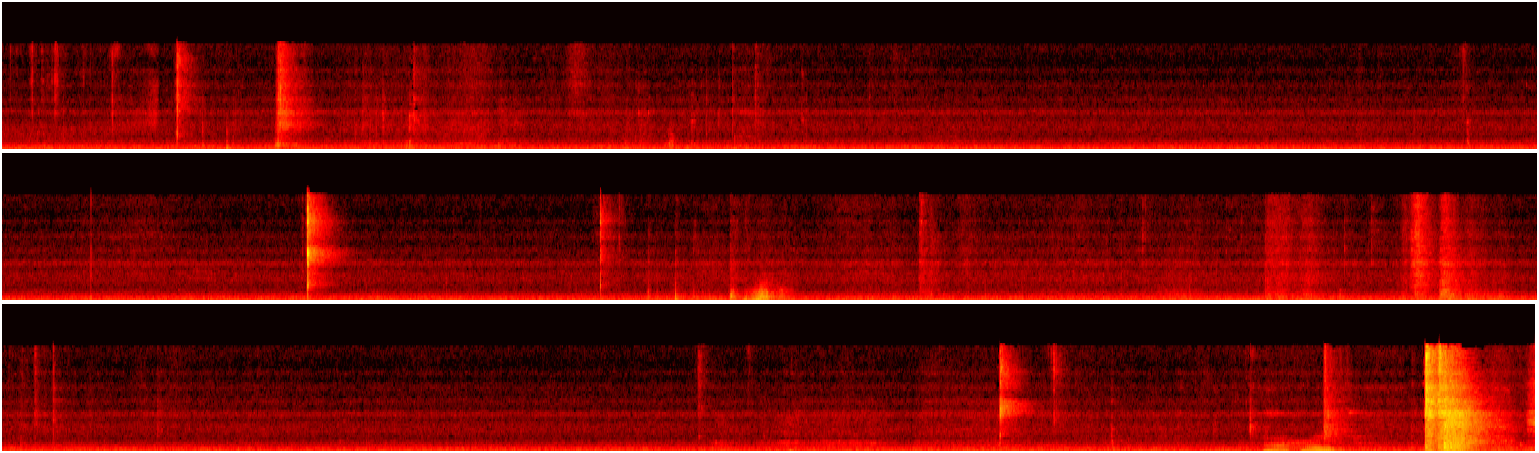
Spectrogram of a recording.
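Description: Dull cuticle clippers snipping the ends off rawhide strings: single sharp clicks spaced several seconds apart, the loudest about twelve seconds in, over a quiet room.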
